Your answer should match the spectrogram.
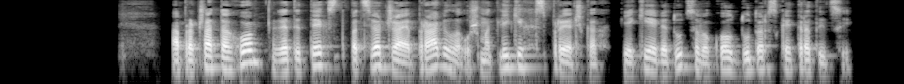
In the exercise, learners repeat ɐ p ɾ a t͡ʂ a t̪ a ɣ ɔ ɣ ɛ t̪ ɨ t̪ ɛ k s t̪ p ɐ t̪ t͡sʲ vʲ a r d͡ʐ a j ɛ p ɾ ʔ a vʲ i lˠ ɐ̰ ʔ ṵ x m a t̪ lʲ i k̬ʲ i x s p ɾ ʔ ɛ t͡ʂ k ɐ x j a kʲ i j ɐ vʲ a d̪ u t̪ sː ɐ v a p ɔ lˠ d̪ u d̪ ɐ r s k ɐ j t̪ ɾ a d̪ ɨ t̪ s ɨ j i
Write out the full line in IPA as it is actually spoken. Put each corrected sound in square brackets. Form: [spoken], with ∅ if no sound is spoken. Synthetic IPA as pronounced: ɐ p ɾ a t͡ʂ a t̪ a ɣ ɔ ɣ ɛ t̪ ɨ t̪ ɛ k s t̪ p ɐ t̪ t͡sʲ vʲ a r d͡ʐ a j ɛ p ɾ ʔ a vʲ i lˠ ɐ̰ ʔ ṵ [ʂ] m a t̪ lʲ i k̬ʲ i x s p ɾ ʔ ɛ t͡ʂ k ɐ x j a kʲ i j ɐ vʲ a d̪ u t̪ sː ɐ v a [k] ɔ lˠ d̪ u d̪ ɐ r s k ɐ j t̪ ɾ a d̪ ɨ t̪ s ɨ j i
